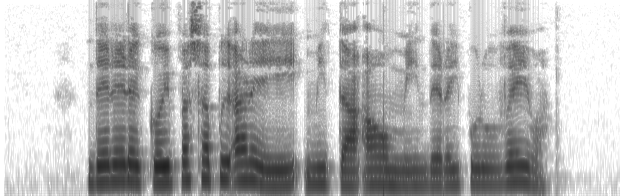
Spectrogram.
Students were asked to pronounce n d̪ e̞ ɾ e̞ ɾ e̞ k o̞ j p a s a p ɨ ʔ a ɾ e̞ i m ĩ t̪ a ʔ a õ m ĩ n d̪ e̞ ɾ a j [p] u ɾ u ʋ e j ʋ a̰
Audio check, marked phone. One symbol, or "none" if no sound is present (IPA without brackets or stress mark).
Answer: p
